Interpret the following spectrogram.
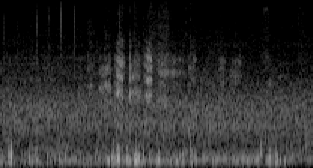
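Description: A pug breathing and sniffing close to the phone, with a few short high chirps in the middle.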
